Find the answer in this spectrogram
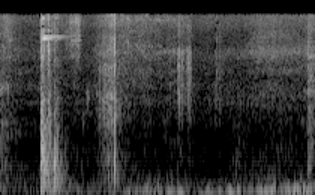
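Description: Steel post-driver attachment handled against wooden planks: a short knock about a third of a second in and a fainter one shortly after, over a low rumble.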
